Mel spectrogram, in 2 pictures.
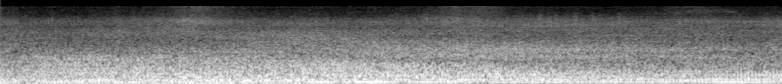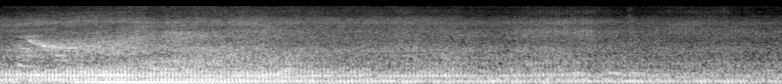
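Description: A motor vehicle engine running steadily, growing louder about halfway through and then fading as it passes. A short high chirp falling in pitch cuts in about four seconds in.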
